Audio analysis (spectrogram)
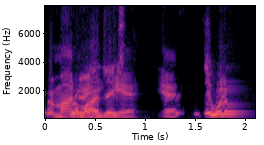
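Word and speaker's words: Rhamondre: Ramondre.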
